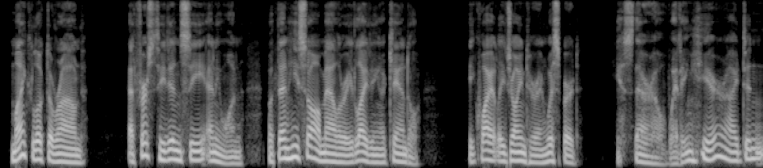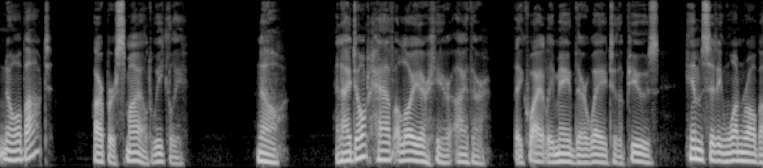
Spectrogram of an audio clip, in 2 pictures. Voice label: Dialogue Male Female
